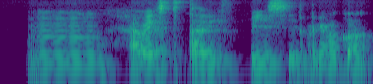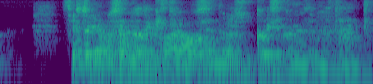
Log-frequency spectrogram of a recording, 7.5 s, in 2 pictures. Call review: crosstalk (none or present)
present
